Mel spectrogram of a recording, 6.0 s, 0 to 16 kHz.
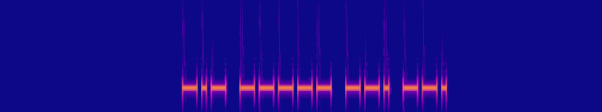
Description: Morse code, heard as a keyed tone, about 25 wpm, 700 Hz. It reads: K0GG
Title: USA Call Signs - 4 Characters - 25wpm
